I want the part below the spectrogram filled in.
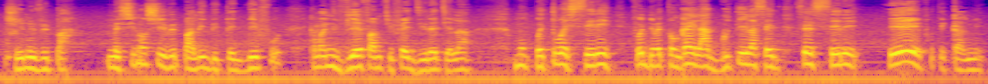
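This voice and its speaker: A man's voice: mid-range voice, fairly quick, a little hiss or hum. A man, delivering a heated, confrontational personal rant and repeating himself for emphasis.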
